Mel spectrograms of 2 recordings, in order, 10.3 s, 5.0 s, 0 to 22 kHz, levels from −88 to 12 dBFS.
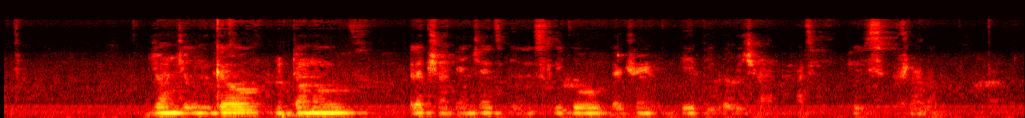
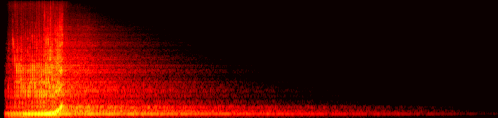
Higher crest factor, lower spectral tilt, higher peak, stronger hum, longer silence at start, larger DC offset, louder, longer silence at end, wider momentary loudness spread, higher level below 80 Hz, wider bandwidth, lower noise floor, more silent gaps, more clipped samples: about the same, 18 dB vs 22 dB; about the same, -7 dB/octave vs -6 dB/octave; second, -4 dBFS vs 0 dBFS; neither; first, 1.45 s vs 0.05 s; neither; second, -21 LUFS vs -18 LUFS; second, 0.3 s vs 2.7 s; about the same, 24 LU vs 26 LU; about the same, -48 dBFS vs -52 dBFS; second, 11.5 kHz vs 18 kHz; second, -49 dBFS vs -77 dBFS; neither; neither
